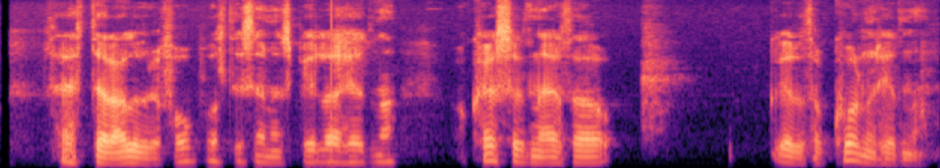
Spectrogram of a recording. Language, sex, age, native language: Icelandic, male, 50-59, Icelandic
